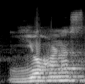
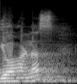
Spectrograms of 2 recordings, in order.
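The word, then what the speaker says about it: Johannes: में हमको किसने बताया यो हनस केपलर योन केपलर ओके ये जो इसको स्पेलिंग इसके जे से शुरू हो रही है मगर उसको क्या पढ़ना है यो हनस केपलर तो इस योहानेस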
